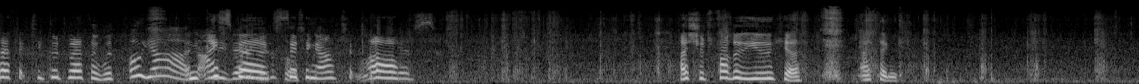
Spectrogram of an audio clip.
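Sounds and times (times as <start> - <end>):
speech: 0.0 - 4.4, 6.8 - 9.1
footsteps crunching on snow: 4.4 - 11.3.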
